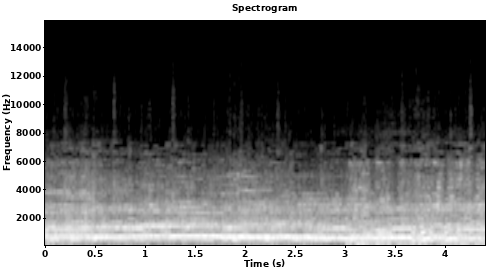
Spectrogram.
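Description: A man's voice chanting a masaib lament through a microphone in long, drawn-out held notes, with a mourning crowd behind it.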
